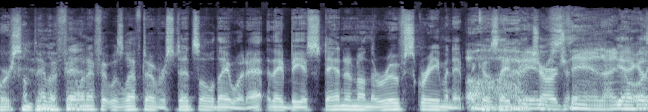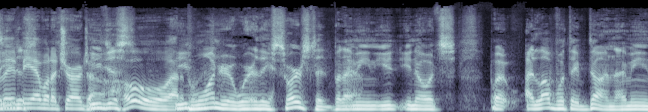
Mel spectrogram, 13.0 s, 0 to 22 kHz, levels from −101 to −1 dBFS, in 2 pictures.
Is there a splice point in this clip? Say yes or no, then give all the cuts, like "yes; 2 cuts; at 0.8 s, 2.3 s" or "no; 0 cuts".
yes; 1 cut; at 8.3 s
